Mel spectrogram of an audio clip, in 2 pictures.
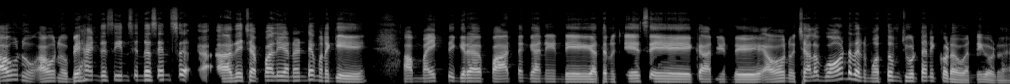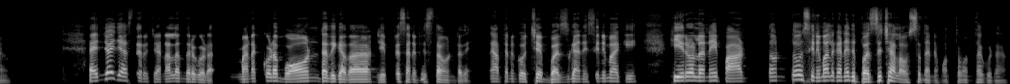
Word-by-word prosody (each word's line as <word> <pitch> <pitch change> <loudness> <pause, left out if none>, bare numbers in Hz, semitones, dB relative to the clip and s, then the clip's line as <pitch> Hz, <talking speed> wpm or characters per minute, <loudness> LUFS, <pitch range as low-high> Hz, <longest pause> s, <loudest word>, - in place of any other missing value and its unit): అవును. 205 +6 +2
అవును. 150 -3 -1
Behind 200 +4 +1
the 200 - 0
scenes 205 -2 -5
in 205 - -22
the - - +7
sense 215 0 -2 0.3
ఆహ్, - - -3 0.2
అదే 175 +5 +3
చెప్పాలి 190 +2 +2
అని 180 - -4
అంటే 185 +4 -1
మనకి, 155 -4 +3 0.6
ఆ - - +5
మైక్ 155 +8 +1
దగ్గర 150 -3 +1 0.2
పాడటం 135 +4 +1
గానియండి, 130 -2 0 0.2
అతను 125 0 -4
చేసే 140 0 +3 0.4
కానియండి 120 -1 0 0.2
అవును. 140 +2 -1
చాలా 175 +2 +2
బాగుంటదండి. 190 - +2
మొత్తం 195 +6 -1
చూడటానికి 175 +1 -2
కూడా 120 - +2
అవన్నీ 105 +2 -3
గూడా. 95 -2 -7 1.0
ఎంజాయ్ 275 +11 +1
జేస్తారు 155 -6 -3
జనాలందరూ 130 0 -2
గూడా, 105 - -4 0.3
మనకు 140 +4 -2
కూడా 170 0 +4
బాగుంటది 150 +2 +3
గదా! 115 0 +3
అని 120 - -11
జెప్పేసి - - -4
అనిపిస్తా - - -4
ఉంటది. - - -10 0.3
అతనికొచ్చే - - -1
బజ్‌ 115 0 +1
గాని 125 -1 -4
సినిమాకి 145 -2 -2 0.4
హీరోలని 175 0 +4
పాడటంతో 180 +8 -2
సినిమాలకి 185 +2 +1
బజ్‌ 130 - +2
చాలా 160 - +2
ఒస్తదండి - - -4
మొత్తం 105 - -14
అంతా 105 +3 -9
గూడా. 90 - -15
150 Hz, 165 wpm, -24 LUFS, 130-180 Hz, 1.0 s, the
